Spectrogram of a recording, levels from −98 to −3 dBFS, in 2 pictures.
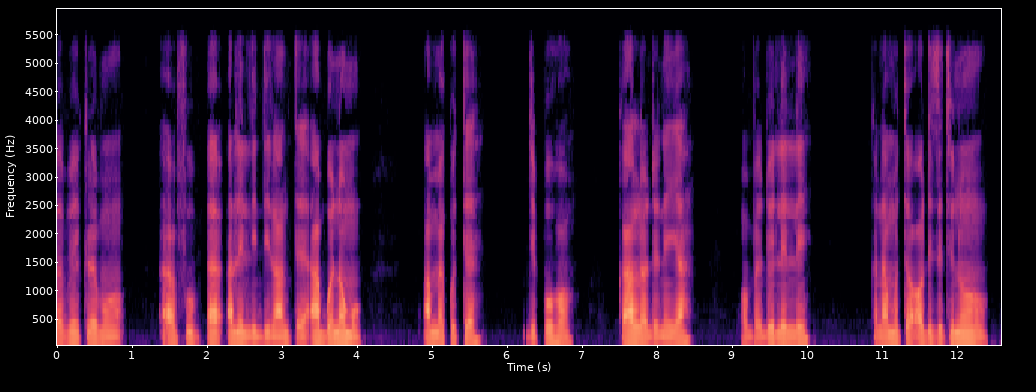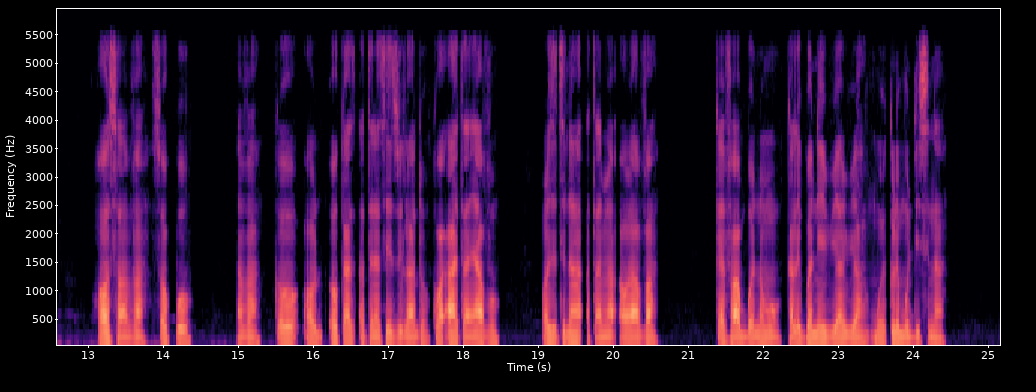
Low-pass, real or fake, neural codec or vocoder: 5.4 kHz; real; none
